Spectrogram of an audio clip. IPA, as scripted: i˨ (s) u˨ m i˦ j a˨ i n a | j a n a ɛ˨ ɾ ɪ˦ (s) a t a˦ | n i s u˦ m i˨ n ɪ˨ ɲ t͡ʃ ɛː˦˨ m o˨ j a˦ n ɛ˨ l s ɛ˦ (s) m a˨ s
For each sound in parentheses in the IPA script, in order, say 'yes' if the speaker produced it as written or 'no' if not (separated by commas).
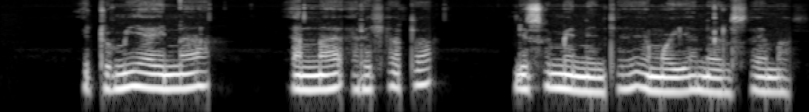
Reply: no, no, no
